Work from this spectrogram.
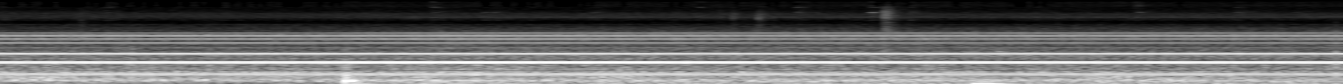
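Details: Mikuni diesel heater: steady fan whine with a few scattered mechanical ticks but no firing roar; the heater cranks and pumps but never lights; failing to start.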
